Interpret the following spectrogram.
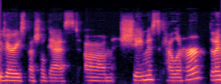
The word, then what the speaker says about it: Kelleher: another very very very special guest um seamus kelleher did i pronounce that right keller heard yes yes okay um and i am super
